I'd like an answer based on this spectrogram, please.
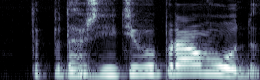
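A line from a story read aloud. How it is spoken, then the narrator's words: Exclaimed. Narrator (Russian): воскликнул Андрей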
